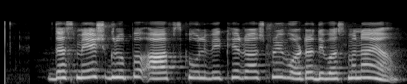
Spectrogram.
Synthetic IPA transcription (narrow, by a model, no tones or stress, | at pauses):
d̪əsmeːʃɡɾʊpaːpʰskuːlʋɪkʰeɾaːʃʈɾiːʋɔːʈəɾd̪ɪʋəsmənaːjaː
